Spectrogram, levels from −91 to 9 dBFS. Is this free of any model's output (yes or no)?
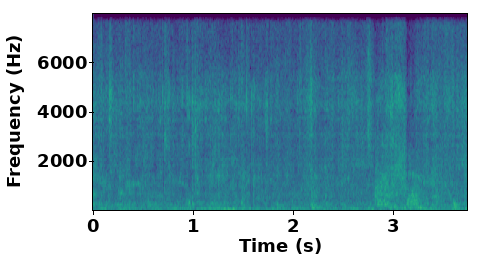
no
